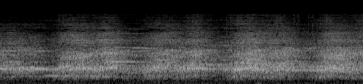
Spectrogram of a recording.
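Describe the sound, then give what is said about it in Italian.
A wrestling arena crowd cheers loudly for a wrestler. The roar holds steady and swells in rhythmic surges, with no clear talk over it. “Pubblico è tutto da parte di Juala. Pubblico tutto per Juala.”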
